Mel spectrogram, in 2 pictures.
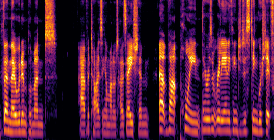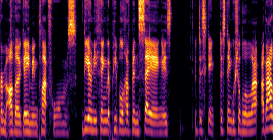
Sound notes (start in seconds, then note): none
